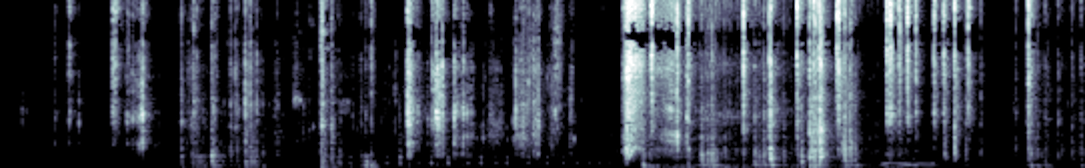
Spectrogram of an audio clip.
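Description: A Beyblade spinning top turning in a plastic stadium, with faint, scattered clicks. About six seconds in, a second top enters, and there is a dense, loud clatter of plastic-and-metal tops clashing and rattling against each other and the stadium.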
